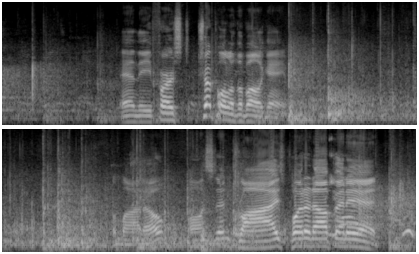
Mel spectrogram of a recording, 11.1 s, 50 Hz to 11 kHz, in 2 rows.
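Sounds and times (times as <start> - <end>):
gym hall background noise: 0.0 - 11.0
basketball bouncing on wooden floor: 2.7 - 3.1, 3.7 - 8.9, 10.7 - 11.0.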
